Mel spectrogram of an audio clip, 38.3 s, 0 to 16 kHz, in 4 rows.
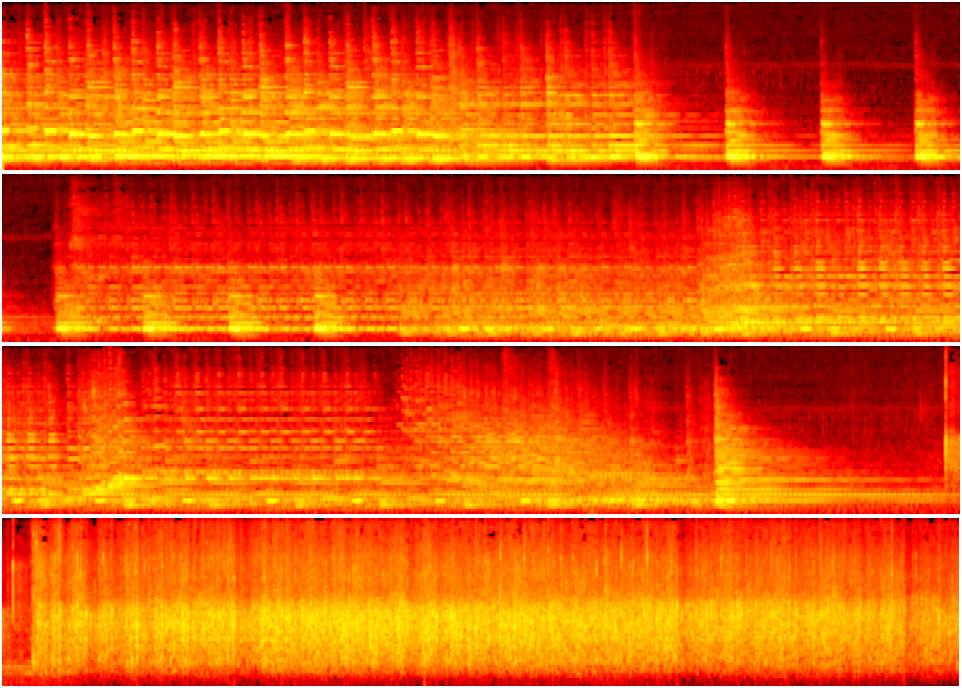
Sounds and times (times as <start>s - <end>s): Bowed string instrument: 0.0s - 28.5s
Harp: 0.0s - 28.5s.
